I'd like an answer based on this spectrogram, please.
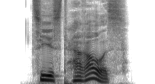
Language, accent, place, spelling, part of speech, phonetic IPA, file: German, Germany, Berlin, ziehst heraus, verb, [ˌt͡siːst hɛˈʁaʊ̯s], De-ziehst heraus.ogg
- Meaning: second-person singular present of herausziehen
